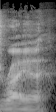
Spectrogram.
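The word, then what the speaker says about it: Ryia: call um but regardless it is Rya and um see now now I almost wish that I pronounced it Ria the entire time and you could have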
